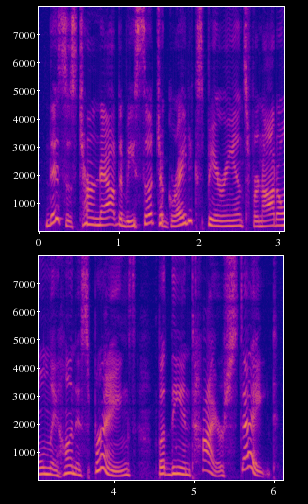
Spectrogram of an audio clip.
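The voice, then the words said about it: Long southern drawl. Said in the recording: “in her long southern drawl”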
